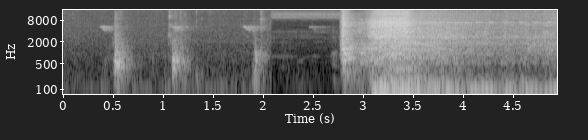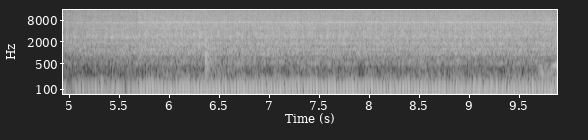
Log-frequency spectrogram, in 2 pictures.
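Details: DeLorean after replacing fuel accumulator and pipes, first start checking for fuel leaks: a few quiet clicks, then engine catches cleanly and settles into steady even idle with no stumbles, no leaks found; normal start and idle.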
